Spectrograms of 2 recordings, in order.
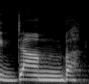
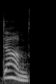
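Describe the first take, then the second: First: A B sound is pronounced at the end. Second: No B sound is pronounced at the end. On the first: The speaker calls it wrong. "we don't say dumb" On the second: The speaker calls it right. "It's just dumb. So our B is our little ghost letter"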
